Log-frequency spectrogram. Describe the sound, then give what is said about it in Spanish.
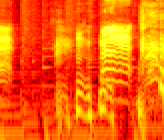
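A voice imitates a goat and a sheep bleating in a few short, nasal, wavering bleats, the later ones longer and more tremulous, with no other talk. “¿Cómo hace la chiva y la oveja?”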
